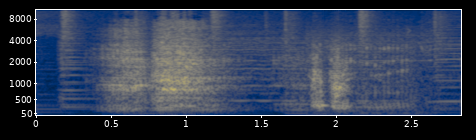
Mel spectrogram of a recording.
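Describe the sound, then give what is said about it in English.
A lion roars twice: a long, rumbling roar first, then a shorter, sharper one a moment later, with no talking. “They saw the lions.”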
